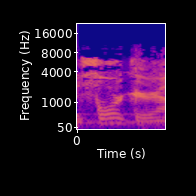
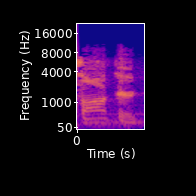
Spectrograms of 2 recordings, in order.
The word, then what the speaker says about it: Fokker: And he goes, at first he was saying Forker. I was like, no, it's Fokker.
